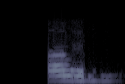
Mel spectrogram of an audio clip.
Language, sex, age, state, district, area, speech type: Hindi, male, 18-30, Bihar, Vaishali, urban, conversation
